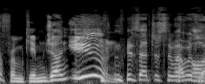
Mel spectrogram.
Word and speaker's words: Kim Jong-un: I'm a stickler for pronouncing things correctly. Yes, it's Kim Jong-un.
